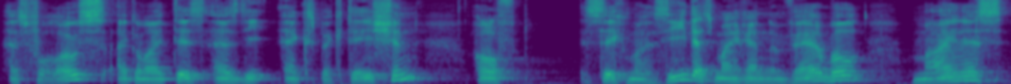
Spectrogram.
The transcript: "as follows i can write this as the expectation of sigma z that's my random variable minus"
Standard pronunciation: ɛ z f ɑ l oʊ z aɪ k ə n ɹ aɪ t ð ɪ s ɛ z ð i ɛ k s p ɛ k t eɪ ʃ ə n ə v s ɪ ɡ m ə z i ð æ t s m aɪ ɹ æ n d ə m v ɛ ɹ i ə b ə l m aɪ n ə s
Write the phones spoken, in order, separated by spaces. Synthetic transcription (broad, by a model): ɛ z f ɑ l oʊ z aɪ k ə n l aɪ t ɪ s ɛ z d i ɛ k s p ɛ k t eɪ ʃ ə n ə f s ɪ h m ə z i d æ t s m aɪ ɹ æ n d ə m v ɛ ɹ b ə l m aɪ n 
